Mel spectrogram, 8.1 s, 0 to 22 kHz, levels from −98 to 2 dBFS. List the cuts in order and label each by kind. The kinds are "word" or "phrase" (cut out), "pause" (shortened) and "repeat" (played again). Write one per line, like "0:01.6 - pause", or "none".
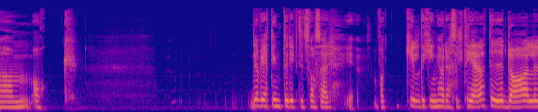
none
